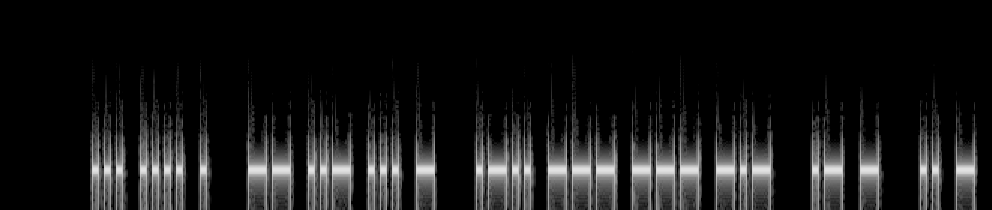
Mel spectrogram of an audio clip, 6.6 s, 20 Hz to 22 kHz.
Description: Morse code, heard as a keyed tone, about 30 wpm, 700 Hz. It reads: SHE MUST LOOK AT IT
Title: Sentences from Top 1400 Words 30wpm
